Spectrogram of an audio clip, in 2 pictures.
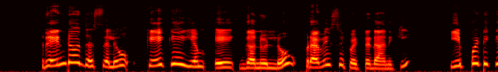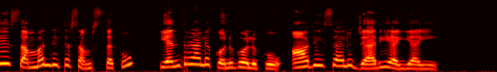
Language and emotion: Telugu, neutral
